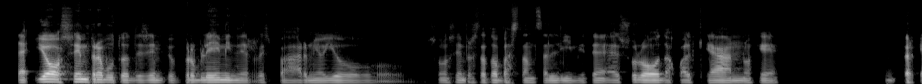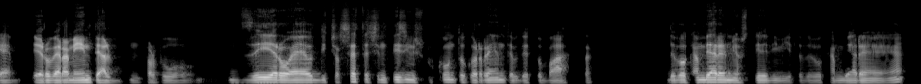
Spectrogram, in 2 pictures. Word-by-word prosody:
Eh, - - -2
io 125 0 +8
ho 115 -1 +8
sempre 120 -2 +2
avuto 105 -2 -3
ad 95 -1 -5
esempio 95 -1 -7
problemi 105 +1 0
nel 95 -1 -6
risparmio, 95 0 -10
io 90 -2 -9 0.2
sono 95 - -15
sempre 100 +1 -10
stato 95 +1 -7
abbastanza 95 -1 -9
al 95 - -6
limite. 90 0 -9
È 95 0 -9
solo 100 0 +1
da 90 -1 -9
qualche 95 -1 -11
anno 90 -1 -2
che 90 -2 -8 1.1
Mh, - - -16
perché 90 0 -4
ero 95 - +4
veramente 100 +1 +7
al 90 -1 +2
mhmm, 95 - -19
proprio 90 -1 -11 0.4
0 105 0 +6
eh, 100 0 +6
ho 100 - +4
17 100 +5 -3
centesimi 105 +1 -2
sul 95 - -19
conto 110 -1 -5
corrente, 100 +1 -3
ho 90 - -8
detto: 90 0 -12
"Basta, 85 -1 -7 0.7
devo 105 +2 -1
cambiare 105 +1 +5
il 105 - +3
mio 100 -1 -1
stile 100 0 -4
di 95 - -11
vita, 90 -1 -15
devo 90 0 -15
cambiare, 95 -1 -5
eh" - - -12
95 Hz, 165 wpm, -23 LUFS, 90-100 Hz, 1.1 s, io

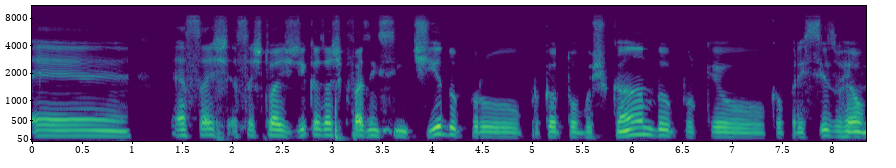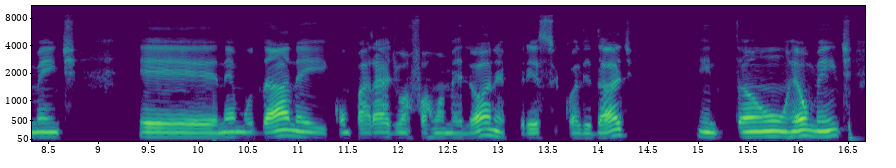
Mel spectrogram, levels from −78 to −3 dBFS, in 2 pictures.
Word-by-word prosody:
eh, 130 -2 -2 0.4
essas 135 - -3
essas - - -6
tuas 140 -3 +2
dicas 145 +6 -4
acho 150 - +1
que - - -25
fazem 140 +1 +1
sentido 235 - -1
para 120 -1 -4
o 110 -2 -3
para 110 - -15
o - - -29
que - - -4
eu 115 - +3
estou 115 -1 -6
buscando, 140 +6 -1
para 115 - -11
o - - -15
que 115 - -10
eu 105 -2 -3
que 110 - -10
eu - - -9
preciso 125 +3 -6
realmente, 110 -1 +1 0.6
eh, 105 -1 +3
né, 110 +2 +1
mudar, 115 +4 +4
né, 120 -3 +2
e 105 -2 -5
comparar 110 +1 -2
de - - -11
uma 105 - -3
forma 100 0 -5
melhor, 100 +9 +2
né, 125 -6 0
preço 105 +1 -3
e - - -34
qualidade. 105 +9 +1 0.6
Então 125 - +4
realmente, 125 +2 +4
115 Hz, 150 wpm, -25 LUFS, 110-135 Hz, 0.6 s, mudar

